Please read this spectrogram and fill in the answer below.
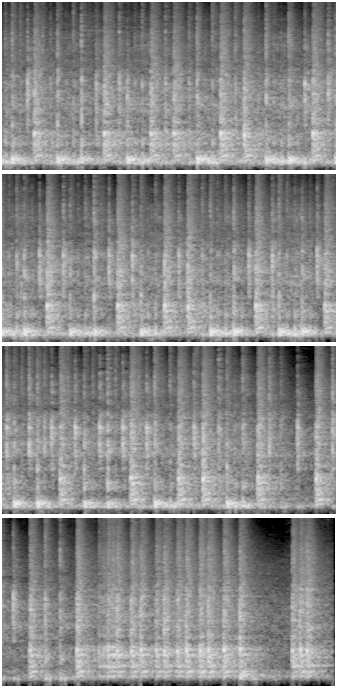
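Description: Street drummer playing a fast, dense rhythm with drumsticks on an improvised kit of plastic buckets, metal cans, tins and bowls. About thirteen seconds in, steady ringing tones join the strikes. The playing breaks off with a last loud hit near the end.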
